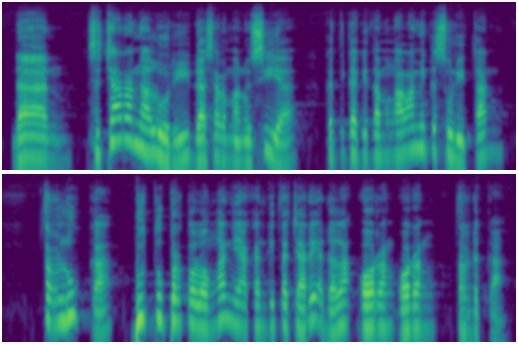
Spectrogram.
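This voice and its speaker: A male pastor preaching a lively, interactive sermon, often putting questions to the congregation. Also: high voice, normal speed. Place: church service.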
